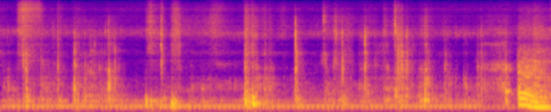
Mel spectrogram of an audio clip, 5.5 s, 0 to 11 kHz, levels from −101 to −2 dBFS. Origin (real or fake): fake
